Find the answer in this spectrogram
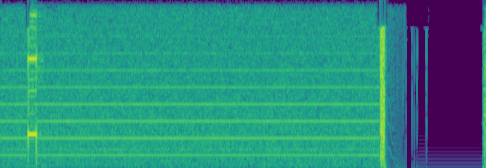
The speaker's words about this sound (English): I did get interference from Rochester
